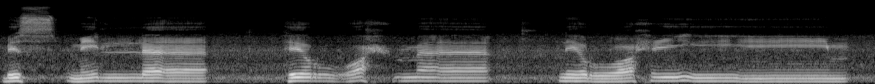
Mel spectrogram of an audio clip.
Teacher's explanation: سین میں سیٹی کی آواز آئے گی۔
